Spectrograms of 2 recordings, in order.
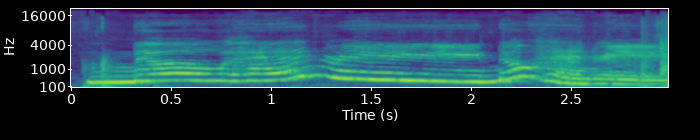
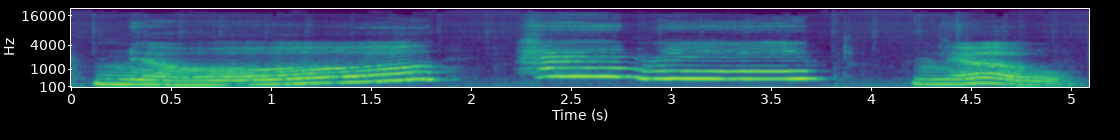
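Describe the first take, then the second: First: Caterpillar's reply. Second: Ladybird's reply. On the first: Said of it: "The caterpillar says". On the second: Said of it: "It says". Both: A narrator's reading.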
